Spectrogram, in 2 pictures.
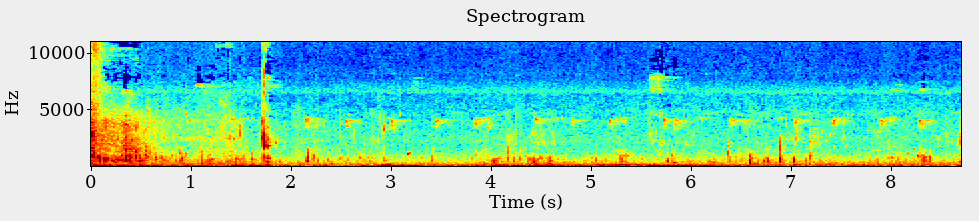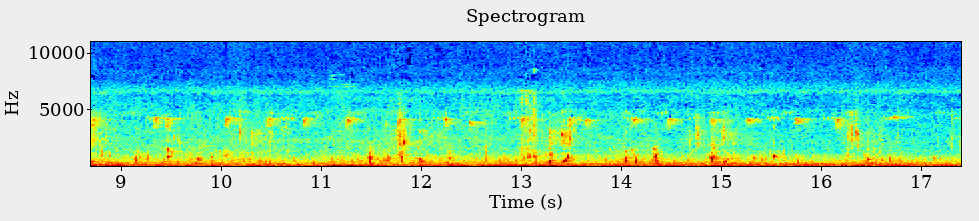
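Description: A short splash of water as a released smallmouth bass is let go at the surface, then quiet handling of a fishing rod and baitcasting reel with scattered small clicks and knocks.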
